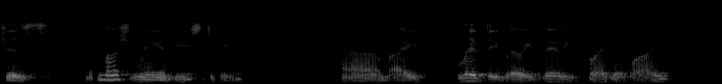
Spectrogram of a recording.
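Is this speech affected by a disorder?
Yes: cerebral palsy; age 32, wheelchair user.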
